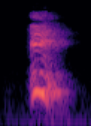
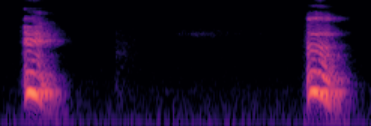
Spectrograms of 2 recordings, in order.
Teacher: The sound of fifth tone is quite short and fast.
